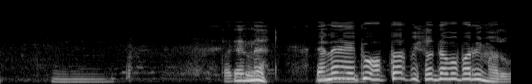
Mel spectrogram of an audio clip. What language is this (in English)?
Assamese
